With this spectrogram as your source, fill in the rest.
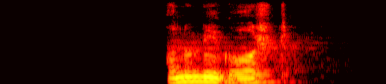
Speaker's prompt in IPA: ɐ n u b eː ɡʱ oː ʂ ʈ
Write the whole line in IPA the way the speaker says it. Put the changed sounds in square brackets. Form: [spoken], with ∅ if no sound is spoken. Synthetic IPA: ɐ n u [m] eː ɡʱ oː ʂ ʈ

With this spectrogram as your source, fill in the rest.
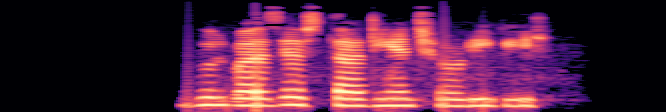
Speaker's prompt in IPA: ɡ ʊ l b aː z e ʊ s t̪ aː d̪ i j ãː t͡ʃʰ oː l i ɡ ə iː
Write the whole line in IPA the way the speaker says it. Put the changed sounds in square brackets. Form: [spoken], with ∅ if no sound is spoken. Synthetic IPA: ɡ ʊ l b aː z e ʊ s t̪ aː d̪ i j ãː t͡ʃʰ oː [ɽ] i ɡ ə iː

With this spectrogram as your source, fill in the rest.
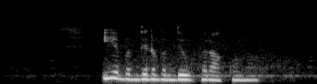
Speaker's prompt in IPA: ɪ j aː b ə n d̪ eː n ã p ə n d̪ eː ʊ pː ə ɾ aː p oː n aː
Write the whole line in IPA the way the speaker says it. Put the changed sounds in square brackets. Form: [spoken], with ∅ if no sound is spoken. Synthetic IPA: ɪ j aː b ə n d̪ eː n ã [b] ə n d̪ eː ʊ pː ə ɾ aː [k] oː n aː

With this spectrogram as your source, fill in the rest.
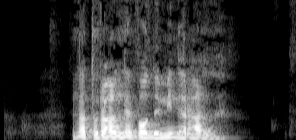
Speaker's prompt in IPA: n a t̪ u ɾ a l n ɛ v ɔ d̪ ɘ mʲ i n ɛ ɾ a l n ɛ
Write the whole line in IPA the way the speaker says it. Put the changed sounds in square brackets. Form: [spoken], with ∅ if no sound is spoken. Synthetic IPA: n a t̪ u ɾ a l n ɛ v ɔ d̪ ɘ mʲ i n ɛ ɾ a l n ɛ

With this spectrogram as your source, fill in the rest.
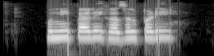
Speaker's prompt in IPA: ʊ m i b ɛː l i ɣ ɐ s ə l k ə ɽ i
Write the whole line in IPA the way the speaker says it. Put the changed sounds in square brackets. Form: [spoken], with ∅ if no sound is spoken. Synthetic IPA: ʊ [n] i [p] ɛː l i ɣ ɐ [z] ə l [p] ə ɽ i

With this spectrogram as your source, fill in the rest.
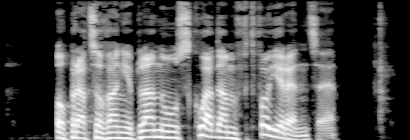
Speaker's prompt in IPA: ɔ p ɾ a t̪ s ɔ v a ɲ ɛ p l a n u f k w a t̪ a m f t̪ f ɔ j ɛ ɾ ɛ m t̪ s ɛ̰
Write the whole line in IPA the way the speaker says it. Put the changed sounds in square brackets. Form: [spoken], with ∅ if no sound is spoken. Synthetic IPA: ɔ p ɾ a t̪ s ɔ v a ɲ ɛ p l a n u [s] k w a [d̪] a m f t̪ f ɔ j ɛ ɾ ɛ [n] t̪ s ɛ̰

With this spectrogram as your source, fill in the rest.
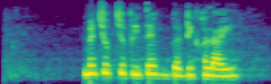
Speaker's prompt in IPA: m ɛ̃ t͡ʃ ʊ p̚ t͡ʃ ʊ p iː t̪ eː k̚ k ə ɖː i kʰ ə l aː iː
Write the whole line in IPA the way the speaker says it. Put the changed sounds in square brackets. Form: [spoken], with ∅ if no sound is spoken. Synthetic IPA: m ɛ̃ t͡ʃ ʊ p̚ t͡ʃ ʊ p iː t̪ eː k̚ [ɡ] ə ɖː i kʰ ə l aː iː

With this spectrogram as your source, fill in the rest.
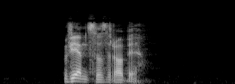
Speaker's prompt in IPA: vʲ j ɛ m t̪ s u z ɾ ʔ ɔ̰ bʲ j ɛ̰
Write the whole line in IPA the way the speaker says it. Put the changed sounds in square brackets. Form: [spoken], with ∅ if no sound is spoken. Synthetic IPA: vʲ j ɛ m t̪ s [ɔ] z ɾ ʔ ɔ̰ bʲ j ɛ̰

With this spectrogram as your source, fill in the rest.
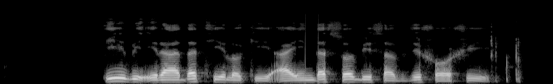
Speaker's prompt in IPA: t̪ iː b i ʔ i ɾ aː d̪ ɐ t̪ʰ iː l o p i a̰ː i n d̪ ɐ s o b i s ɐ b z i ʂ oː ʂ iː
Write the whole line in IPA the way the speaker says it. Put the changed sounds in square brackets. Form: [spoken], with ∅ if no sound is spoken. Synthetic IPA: t̪ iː b i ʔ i ɾ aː d̪ ɐ t̪ʰ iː l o [k] i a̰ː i n d̪ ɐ s o b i s ɐ b z i ʂ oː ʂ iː

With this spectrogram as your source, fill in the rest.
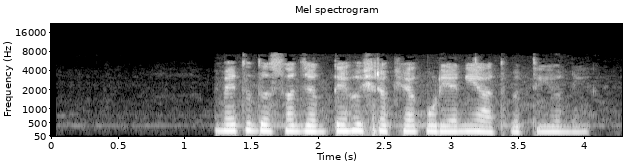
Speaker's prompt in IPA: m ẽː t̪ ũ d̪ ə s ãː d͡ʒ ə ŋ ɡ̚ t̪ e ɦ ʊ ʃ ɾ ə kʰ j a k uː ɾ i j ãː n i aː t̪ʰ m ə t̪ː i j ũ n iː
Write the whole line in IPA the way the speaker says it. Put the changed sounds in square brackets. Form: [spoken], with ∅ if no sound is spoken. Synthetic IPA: m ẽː t̪ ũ d̪ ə s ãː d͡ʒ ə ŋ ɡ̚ t̪ e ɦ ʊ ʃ ɾ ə kʰ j a k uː [ɽ] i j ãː n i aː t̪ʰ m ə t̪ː i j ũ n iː

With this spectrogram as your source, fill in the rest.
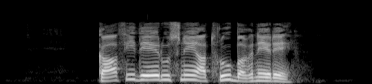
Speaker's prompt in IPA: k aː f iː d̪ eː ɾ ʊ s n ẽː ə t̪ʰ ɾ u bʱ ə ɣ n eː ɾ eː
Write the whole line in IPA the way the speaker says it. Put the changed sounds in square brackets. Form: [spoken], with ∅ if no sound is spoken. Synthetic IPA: k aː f iː d̪ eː ɾ ʊ s n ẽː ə t̪ʰ ɾ [uː] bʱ ə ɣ n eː ɾ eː

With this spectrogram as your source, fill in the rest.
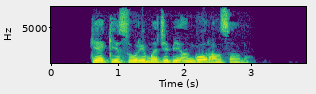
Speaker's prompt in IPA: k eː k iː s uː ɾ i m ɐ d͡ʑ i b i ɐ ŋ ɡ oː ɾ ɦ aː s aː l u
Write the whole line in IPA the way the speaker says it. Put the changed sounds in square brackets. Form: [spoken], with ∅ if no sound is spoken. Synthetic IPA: k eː k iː s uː ɾ i m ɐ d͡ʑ i b i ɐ ŋ ɡ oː ɾ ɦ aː s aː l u

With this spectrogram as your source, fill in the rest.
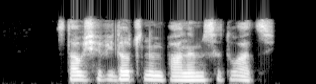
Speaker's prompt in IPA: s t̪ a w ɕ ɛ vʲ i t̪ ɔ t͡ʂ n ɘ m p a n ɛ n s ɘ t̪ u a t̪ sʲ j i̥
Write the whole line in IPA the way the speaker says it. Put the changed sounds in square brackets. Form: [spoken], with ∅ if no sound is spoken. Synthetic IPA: s t̪ a w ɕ ɛ vʲ i [d̪] ɔ t͡ʂ n ɘ m p a n ɛ [m] s ɘ t̪ u a t̪ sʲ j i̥

